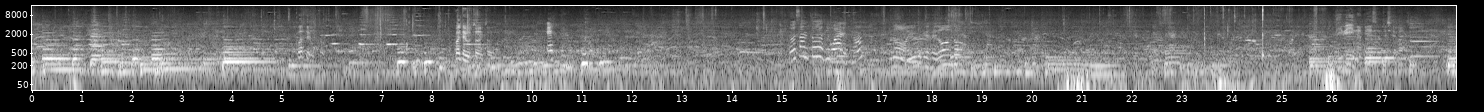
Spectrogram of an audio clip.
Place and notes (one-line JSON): {"title": "Feria Tristan Narvaja, Montevideo, Uruguay - mercadillo y guitarra", "date": "2011-03-25 13:21:00", "description": "We are wondering about the fleemarket of tristan narvaja. accompanied by a guitar player and his soft tunes. I like the transparent curtain.", "latitude": "-34.90", "longitude": "-56.18", "altitude": "23", "timezone": "America/Montevideo"}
